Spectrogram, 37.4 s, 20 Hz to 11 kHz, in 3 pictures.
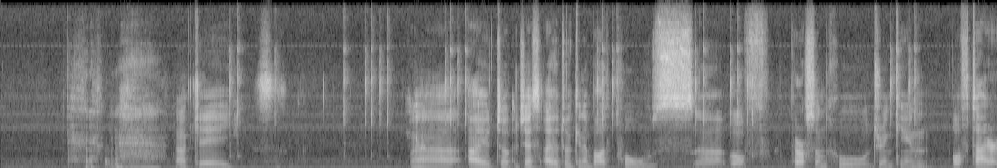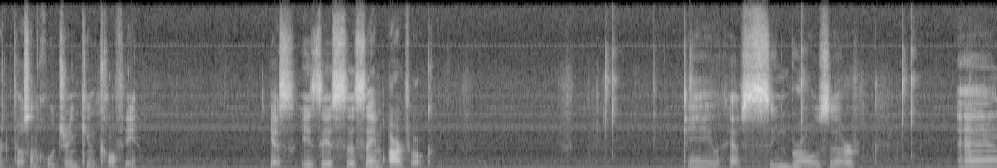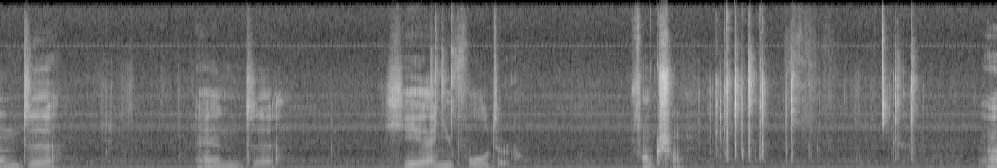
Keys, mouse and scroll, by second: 2.9 click, 3.4 click, 4.5 click, 5.5 click, 7.4 click, 8.7 click, 9.1 click, 11.1 click, 20.0 click, 21.1-22.6 drag, 23.7 click, 29.0 scroll down 1, 30.3 click, 33.9 ctrl+c, 34.1 ctrl+f, 34.2 ctrl+v, 36.1 Return.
